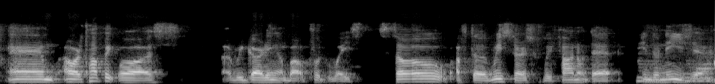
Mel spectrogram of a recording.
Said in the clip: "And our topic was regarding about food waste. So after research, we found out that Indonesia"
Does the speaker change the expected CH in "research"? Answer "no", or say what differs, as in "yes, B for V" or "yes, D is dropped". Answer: no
